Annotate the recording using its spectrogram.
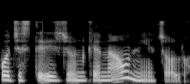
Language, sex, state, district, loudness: Bengali, female, West Bengal, Kolkata, -17 LUFS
